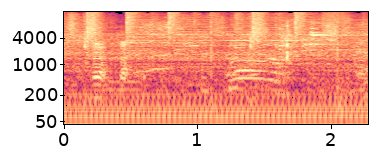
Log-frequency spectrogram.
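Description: People laughing and talking over background music with a steady low pulse.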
